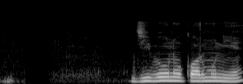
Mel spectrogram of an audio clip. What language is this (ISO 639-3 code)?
ben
